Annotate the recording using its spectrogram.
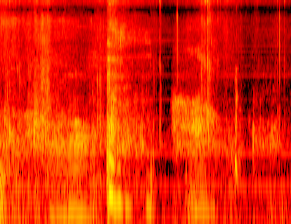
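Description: Dogs play-wrestling, growling low twice, about half a second in and again near three seconds, with a short sharp sound between the growls.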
